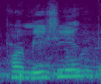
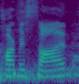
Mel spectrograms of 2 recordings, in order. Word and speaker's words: Parmesan: You sure it's not Parmesian? Well, one or the other. Parmesan. Yes, you know that's how you say it.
